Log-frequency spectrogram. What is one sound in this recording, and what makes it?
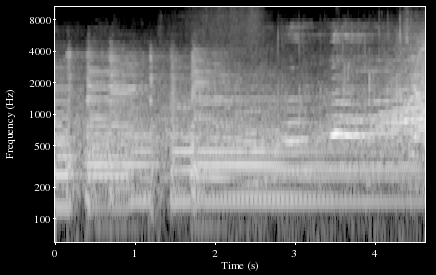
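A live rock band plays music through loud speakers.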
